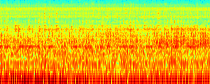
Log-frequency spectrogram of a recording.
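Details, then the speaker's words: A/C vacuum pump evacuating a Ford Escape A/C system: steady, even motor drone with light rattle, little gurgling and no pitch change, indicating probably no leaks; normal vacuum pump running. "so now we basically have our system vacuumed out even though my gauges look junky they actually work really well from this old vacuum pump you notice the noise that"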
